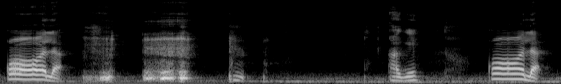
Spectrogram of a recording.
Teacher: لام کو نہیں کھینچنا، آگے کچھ بھی نہیں کھینچنے کے لیے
